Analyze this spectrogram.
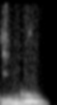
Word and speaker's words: Ingle: a técnica radiográfica de Ingold. Se escreve Ingle, se pronuncia Ingold, para fazer a odontometria.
